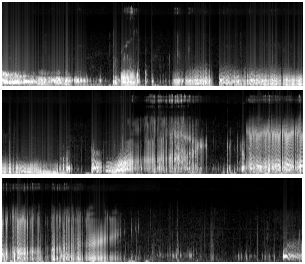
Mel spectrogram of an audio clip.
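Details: Loud, long gurgling and rumbling with bubbling rises and pauses from a woman's very empty stomach, over background music; stomach growling (borborygmi).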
